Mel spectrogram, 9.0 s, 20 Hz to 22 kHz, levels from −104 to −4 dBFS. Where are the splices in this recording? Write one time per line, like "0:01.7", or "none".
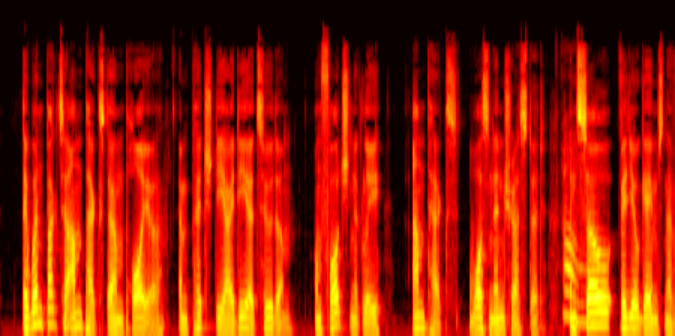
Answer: none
